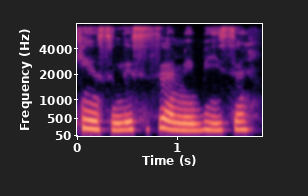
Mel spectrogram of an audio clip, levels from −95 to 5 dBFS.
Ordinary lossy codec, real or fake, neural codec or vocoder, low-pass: none; real; none; 7.2 kHz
